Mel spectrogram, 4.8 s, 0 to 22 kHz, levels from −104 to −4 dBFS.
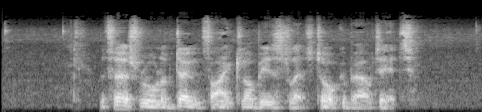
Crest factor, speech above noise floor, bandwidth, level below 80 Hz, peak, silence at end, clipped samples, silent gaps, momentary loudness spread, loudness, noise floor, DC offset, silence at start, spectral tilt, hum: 18 dB; 29 dB; 12.5 kHz; -64 dBFS; 0 dBFS; 0.05 s; under 0.1%; none; 16 LU; -16 LUFS; -45 dBFS; under 0.1%; 0.05 s; -2 dB/octave; none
